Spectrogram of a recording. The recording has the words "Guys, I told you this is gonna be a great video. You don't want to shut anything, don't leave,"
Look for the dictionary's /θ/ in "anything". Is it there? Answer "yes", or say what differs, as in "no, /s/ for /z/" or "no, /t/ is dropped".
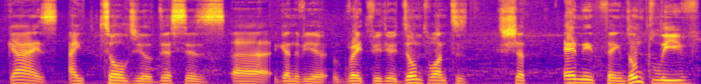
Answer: yes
